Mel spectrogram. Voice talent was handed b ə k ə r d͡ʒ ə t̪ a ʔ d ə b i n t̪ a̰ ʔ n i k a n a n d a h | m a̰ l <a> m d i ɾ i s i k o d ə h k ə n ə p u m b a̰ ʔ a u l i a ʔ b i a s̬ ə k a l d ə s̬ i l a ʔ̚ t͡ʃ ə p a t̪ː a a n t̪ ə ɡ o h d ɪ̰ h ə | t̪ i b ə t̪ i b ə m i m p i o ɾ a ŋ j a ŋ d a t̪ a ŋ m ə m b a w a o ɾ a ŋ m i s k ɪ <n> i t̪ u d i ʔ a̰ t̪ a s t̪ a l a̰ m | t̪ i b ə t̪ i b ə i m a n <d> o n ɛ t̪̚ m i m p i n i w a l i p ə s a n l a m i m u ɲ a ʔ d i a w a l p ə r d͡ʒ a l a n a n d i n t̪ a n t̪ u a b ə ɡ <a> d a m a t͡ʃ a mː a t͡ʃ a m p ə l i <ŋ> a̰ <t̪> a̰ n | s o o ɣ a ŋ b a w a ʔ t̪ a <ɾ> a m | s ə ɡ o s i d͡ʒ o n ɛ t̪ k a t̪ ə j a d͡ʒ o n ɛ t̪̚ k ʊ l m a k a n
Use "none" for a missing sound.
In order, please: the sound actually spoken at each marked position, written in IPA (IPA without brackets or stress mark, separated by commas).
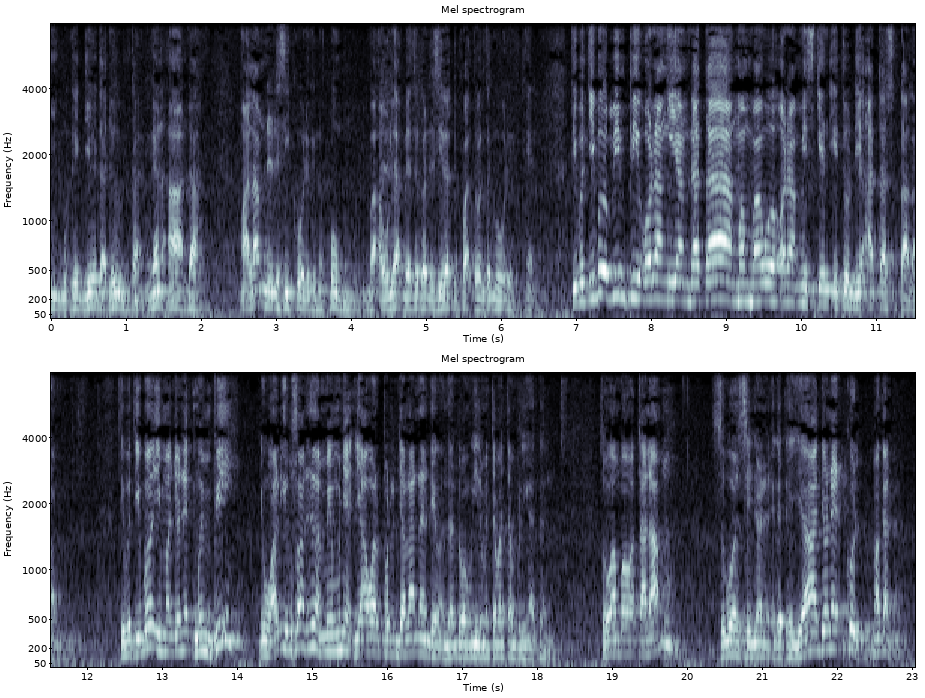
a, n, d͡ʒ, i, ŋ, t̪, l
